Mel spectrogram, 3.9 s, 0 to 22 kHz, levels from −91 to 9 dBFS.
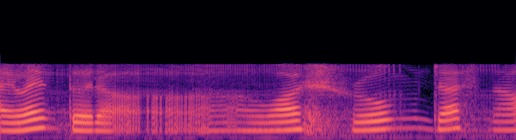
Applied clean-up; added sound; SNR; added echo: none; Squeak; 19 dB; none.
